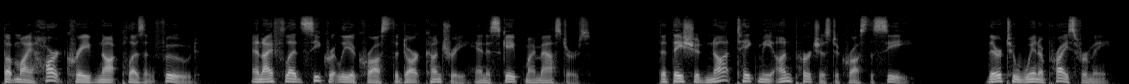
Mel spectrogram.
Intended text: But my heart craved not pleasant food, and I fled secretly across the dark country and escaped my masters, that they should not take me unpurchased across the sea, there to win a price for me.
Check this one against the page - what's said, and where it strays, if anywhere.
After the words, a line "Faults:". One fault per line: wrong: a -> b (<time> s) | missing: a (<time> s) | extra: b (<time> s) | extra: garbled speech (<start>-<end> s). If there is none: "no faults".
But my heart craved not pleasant food, and I fled secretly across the dark country and escaped my masters, that they should not take me unpurchased across the sea, there to win a price for me.
Faults:
no faults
